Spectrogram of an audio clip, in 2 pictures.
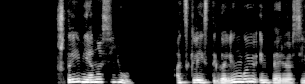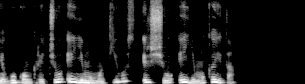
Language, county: Lithuanian, Klaipėda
